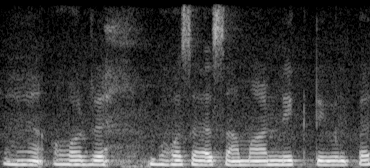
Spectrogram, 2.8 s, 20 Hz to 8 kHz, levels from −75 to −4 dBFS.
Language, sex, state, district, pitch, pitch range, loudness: Hindi, female, Punjab, Kapurthala, 200 Hz, 190-205 Hz, -14 LUFS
